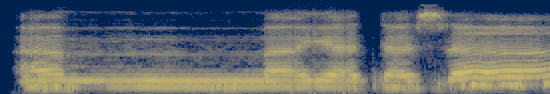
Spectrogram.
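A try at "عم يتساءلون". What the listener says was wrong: Terlalu tinggi. Alun, alun, amma yatasaalun. Agak turun sedikit.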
